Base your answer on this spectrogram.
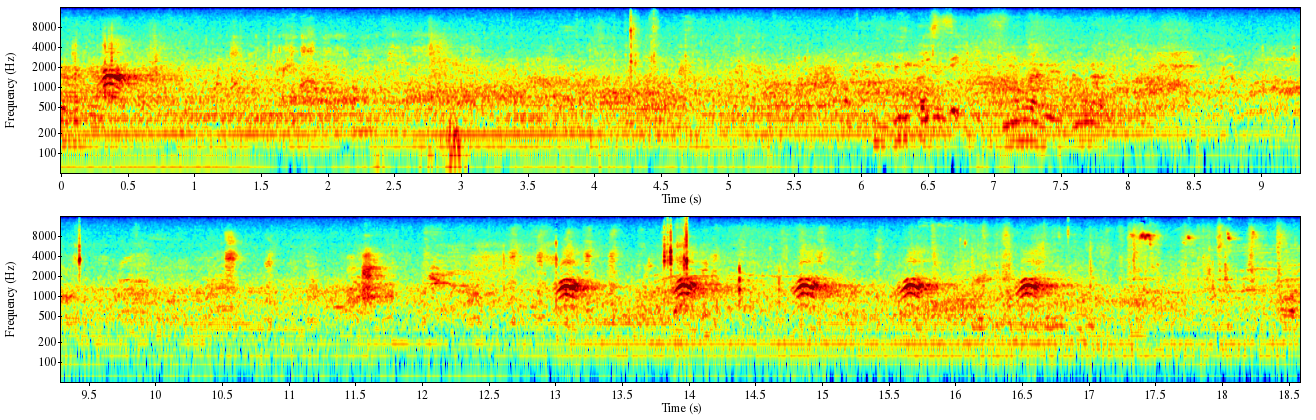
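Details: With a helicopter flying over, a meerkat on alert calls. A noisy engine drone and rustling fill most of the recording, then a run of five brief, evenly spaced chirps comes near the end.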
